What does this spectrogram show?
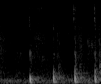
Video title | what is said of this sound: Cape Town Potato Focaccia a Lockdown | the hollow sound when you tap it then you know it's done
